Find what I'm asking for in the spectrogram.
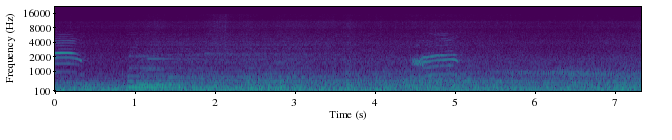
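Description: A cat gives a few short meows, spaced apart and at moderate distance, over a steady low rumble of background noise. No one speaks.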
